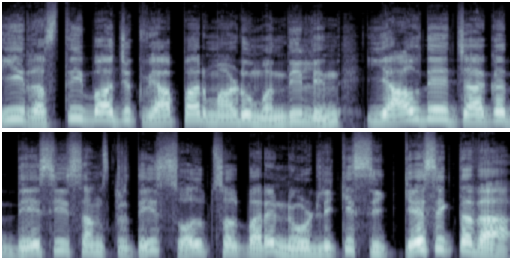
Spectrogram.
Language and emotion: Kannada, happy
